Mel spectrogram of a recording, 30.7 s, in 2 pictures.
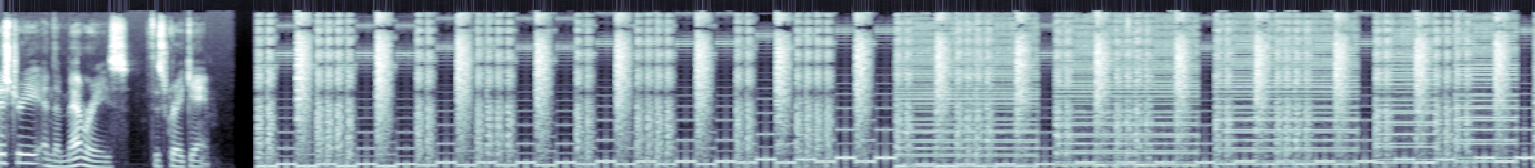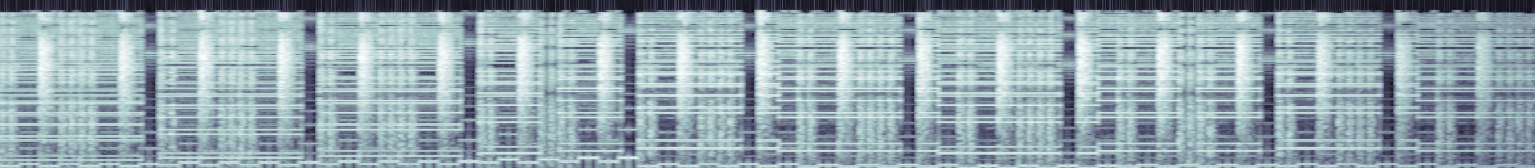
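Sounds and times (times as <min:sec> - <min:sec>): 
speech: 0:00.0 - 0:03.2
upbeat chiptune video game stage theme music: 0:02.6 - 0:30.6.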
